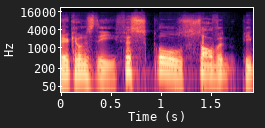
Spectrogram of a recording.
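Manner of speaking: usual speaking voice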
